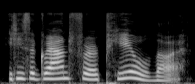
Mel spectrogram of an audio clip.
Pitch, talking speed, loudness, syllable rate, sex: 245 Hz, 215 wpm, -17 LUFS, 5.0 syllables/s, female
